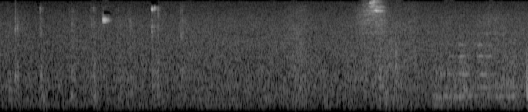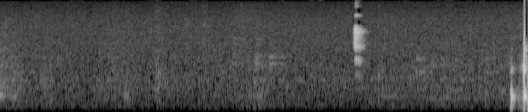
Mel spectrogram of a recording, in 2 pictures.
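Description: Faint, sparse key taps on a Mac keyboard while an administrator password is typed, scattered soft clicks with quiet gaps and a sharper keystroke near the end.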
